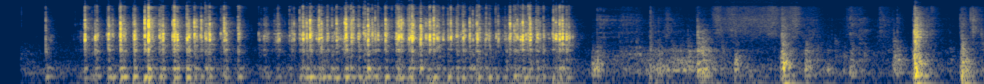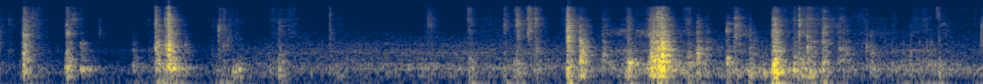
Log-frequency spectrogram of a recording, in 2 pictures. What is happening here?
I was typing on my keyboard, then I got up from my chair and walked to the window, opening it. Then I walked back to my chair.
